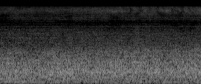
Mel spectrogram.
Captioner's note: hissing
